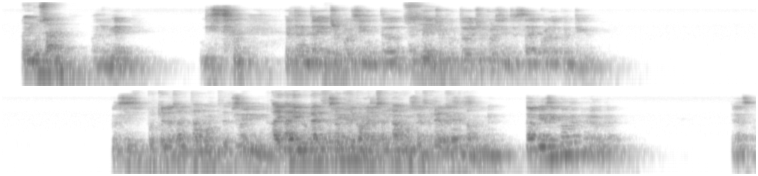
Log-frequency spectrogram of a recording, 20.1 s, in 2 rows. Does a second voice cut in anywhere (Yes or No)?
Yes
